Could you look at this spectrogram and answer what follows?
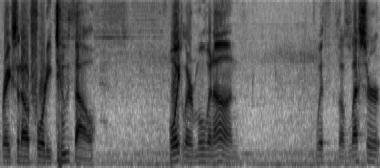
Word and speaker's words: Beutler: Mispronounced Jack's name wrong all day yesterday, but Jack Beutler over here, right side, in that 92 Sierra.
